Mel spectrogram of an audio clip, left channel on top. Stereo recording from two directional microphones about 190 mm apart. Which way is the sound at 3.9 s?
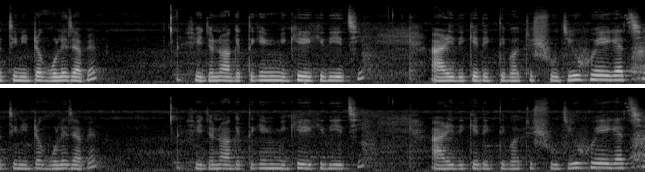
15° left (ahead or behind).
